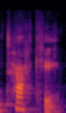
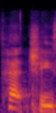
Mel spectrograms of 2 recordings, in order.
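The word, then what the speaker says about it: Takyi: think oh it's tacky yeah and tacky means cheap and all these things which you guys know i'm not but it's actually my surname is pronounced techie so in primary school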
